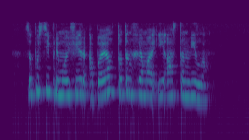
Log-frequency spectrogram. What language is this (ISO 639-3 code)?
rus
